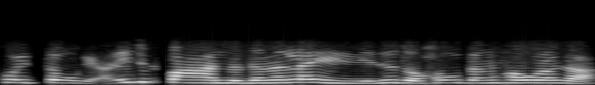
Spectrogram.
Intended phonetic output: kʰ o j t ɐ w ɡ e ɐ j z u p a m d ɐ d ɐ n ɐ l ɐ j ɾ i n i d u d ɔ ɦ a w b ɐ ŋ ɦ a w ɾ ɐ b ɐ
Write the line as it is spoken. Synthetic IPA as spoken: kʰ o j t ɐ w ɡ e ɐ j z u p a n d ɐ d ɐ n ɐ l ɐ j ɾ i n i d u d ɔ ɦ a w d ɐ ŋ ɦ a w ɾ ɐ ɡ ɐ

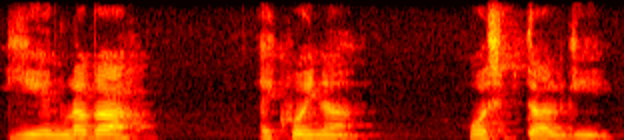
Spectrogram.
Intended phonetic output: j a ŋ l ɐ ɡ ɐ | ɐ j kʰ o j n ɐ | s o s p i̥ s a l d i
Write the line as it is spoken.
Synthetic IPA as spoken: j e ŋ l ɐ ɡ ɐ | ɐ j kʰ o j n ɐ | h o s p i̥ t a l ɡ i

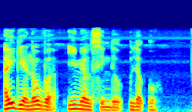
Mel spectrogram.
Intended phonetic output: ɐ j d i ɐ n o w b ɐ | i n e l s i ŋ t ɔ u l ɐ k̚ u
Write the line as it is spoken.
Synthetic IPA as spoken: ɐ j ɡ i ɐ n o w b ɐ | i m e l s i ŋ d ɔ u l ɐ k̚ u

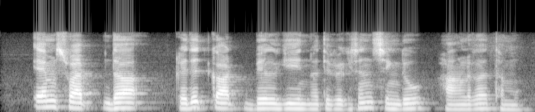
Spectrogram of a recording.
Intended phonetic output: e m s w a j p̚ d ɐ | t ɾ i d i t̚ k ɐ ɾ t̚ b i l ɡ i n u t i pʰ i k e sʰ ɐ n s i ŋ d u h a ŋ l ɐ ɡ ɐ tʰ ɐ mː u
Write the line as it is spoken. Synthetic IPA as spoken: e m s w a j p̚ d ɐ | k ɾ e d i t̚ k a ɾ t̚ b i l ɡ i n o t i pʰ i k e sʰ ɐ n s i ŋ d u h a ŋ l ɐ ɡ ɐ tʰ ɐ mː u

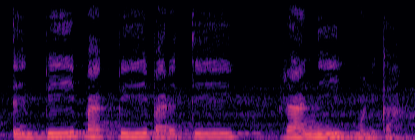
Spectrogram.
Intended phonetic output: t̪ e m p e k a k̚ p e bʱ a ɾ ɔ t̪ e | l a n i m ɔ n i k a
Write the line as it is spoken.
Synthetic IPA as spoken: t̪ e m p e p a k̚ p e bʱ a ɾ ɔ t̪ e | ɾ a n i m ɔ n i k a

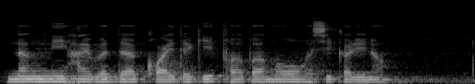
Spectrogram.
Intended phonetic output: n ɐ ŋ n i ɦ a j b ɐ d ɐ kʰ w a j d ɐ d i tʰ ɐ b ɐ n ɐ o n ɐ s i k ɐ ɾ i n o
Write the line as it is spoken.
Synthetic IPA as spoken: n ɐ ŋ n i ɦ a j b ɐ d ɐ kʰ w a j d ɐ ɡ i pʰ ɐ b ɐ m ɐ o ŋ ɐ s i k ɐ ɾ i n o

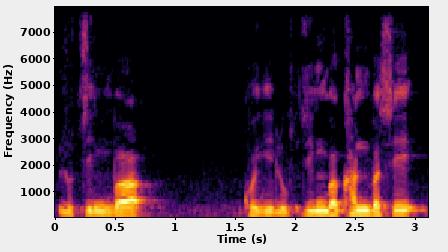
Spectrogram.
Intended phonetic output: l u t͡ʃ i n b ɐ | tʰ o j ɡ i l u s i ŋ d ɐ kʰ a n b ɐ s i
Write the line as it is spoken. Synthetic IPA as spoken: l u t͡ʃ i ŋ b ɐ | kʰ o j ɡ i l u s i ŋ b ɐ kʰ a n b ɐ s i

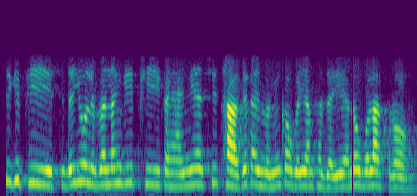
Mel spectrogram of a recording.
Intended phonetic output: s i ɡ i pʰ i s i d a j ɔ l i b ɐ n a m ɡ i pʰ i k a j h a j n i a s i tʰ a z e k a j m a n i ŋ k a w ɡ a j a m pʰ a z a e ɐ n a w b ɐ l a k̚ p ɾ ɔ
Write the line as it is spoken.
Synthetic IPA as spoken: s i ɡ i pʰ i s i d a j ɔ l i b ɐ n a ŋ ɡ i pʰ i k a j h a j n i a s i tʰ a z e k a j m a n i ŋ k a w ɡ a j a m pʰ a z a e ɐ n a w b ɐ l a k̚ p ɾ ɔ

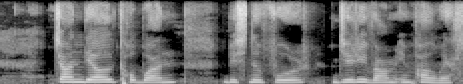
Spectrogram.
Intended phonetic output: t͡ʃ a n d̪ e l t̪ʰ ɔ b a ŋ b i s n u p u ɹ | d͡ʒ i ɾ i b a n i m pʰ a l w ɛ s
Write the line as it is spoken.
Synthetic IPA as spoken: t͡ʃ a n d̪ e l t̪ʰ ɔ b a n b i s n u p u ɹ | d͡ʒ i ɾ i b a m i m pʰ a l w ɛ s

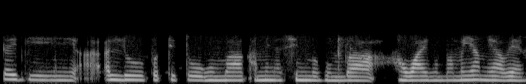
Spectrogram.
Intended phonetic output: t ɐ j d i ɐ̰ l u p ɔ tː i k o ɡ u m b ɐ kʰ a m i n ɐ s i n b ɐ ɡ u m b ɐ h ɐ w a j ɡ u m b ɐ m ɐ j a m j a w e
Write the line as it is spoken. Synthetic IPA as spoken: t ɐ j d i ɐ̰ l u p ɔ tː i t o ɡ u m b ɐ kʰ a m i n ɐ s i n b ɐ ɡ u m b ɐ h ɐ w a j ɡ u m b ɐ m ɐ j a m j a w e

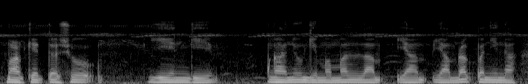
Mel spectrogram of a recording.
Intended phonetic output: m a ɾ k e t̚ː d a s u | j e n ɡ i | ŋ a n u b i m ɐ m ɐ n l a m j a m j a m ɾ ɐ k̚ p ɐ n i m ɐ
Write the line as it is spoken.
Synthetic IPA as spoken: m a ɾ k e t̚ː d ɐ s u | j e n ɡ i | ŋ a n u ɡ i m ɐ m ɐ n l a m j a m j a m ɾ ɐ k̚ p ɐ n i n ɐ

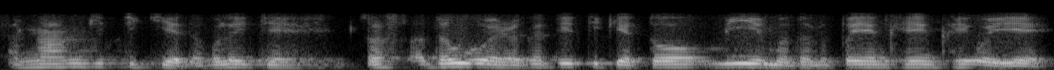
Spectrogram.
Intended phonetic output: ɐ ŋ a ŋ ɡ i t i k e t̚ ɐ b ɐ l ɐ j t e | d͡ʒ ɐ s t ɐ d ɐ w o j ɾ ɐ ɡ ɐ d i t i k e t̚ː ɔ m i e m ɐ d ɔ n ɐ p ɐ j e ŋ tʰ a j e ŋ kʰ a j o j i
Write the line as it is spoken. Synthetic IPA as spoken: ɐ ŋ a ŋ ɡ i t i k e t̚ ɐ b ɐ l ɐ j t e | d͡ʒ ɐ s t ɐ d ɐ w o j ɾ ɐ ɡ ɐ d i t i k e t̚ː ɔ m i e m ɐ d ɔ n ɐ p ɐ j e ŋ kʰ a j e ŋ kʰ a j o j e

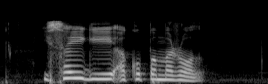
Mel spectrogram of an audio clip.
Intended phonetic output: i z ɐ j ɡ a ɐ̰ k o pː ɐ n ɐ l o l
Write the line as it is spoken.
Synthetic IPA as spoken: i s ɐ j ɡ i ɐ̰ k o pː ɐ m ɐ ɾ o l

